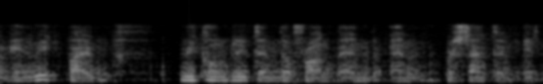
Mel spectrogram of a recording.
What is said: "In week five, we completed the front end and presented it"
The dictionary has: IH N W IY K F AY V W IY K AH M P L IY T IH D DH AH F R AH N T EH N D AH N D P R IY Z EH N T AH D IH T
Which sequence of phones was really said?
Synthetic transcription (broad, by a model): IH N W IY K P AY B W IY K AH M P L IY T IH D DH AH F R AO N T EH N D AH N D P R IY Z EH N T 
